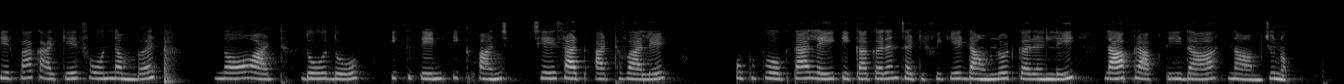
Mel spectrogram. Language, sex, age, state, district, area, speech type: Punjabi, female, 18-30, Punjab, Amritsar, urban, read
